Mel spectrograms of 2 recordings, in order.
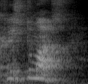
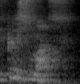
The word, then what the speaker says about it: Christmas: At the time of pronouncing, T remains silent, so we should not pronounce it as Christmas, rather it is Christmas.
